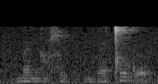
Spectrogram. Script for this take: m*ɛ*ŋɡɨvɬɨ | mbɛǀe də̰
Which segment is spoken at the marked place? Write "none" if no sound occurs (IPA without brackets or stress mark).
ɛ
